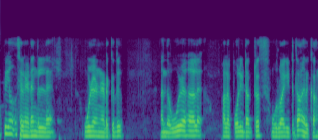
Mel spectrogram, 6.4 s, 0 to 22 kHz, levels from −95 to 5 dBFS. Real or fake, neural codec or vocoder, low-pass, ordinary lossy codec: real; none; 7.2 kHz; none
